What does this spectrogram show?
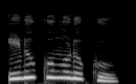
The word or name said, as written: ಇಡುಕುಮುಡುಕು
